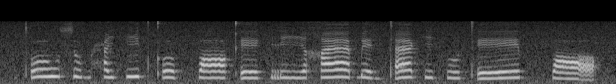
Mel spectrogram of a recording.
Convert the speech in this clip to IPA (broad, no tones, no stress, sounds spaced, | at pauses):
tʼ o w s u ɡ ħ i k i t kʼ o pː ɒː kʼ e k r iː χ æ ɓ e ɡ tʼ æ k i k u tʼ eː pː ɒ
